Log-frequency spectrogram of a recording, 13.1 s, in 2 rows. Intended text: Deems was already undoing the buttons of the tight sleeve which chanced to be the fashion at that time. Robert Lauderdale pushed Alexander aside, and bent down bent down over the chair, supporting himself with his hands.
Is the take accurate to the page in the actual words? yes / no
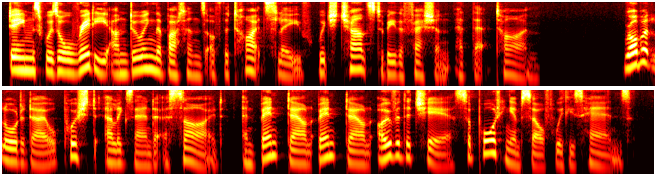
yes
